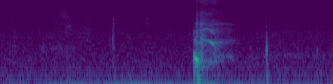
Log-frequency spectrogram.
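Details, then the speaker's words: Cough from an adult who says he has fallen ill and apologizes for the cough: a single short, muffled cough with a faint click after it, in a quiet room. "господи я извиняюсь за этот кашель просто заболел"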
